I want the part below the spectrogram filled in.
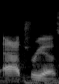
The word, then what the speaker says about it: Atria: It's actually pronounced Atria. So we've just been running around teaching people how to say a word wrong for a long time.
